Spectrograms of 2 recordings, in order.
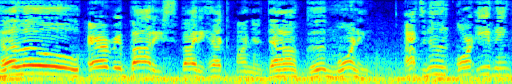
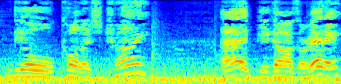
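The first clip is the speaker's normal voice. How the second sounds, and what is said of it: Mixed British and Australian put-on accent. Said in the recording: “That's my British accent and my Australian accent mixed into one.”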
